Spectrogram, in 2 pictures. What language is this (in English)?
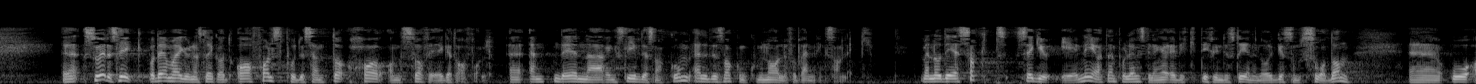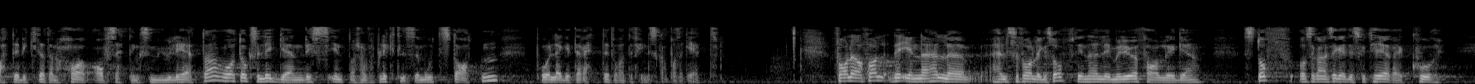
Norwegian Nynorsk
